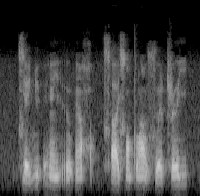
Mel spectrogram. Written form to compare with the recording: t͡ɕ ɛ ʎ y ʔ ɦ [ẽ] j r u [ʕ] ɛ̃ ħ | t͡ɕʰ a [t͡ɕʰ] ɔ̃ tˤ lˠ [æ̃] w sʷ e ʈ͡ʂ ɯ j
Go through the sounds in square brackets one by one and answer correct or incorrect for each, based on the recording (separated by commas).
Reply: correct, incorrect, incorrect, incorrect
